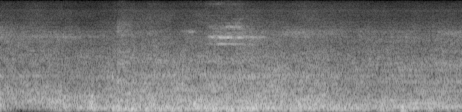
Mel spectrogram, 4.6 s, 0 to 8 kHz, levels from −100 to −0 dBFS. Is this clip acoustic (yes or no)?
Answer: no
